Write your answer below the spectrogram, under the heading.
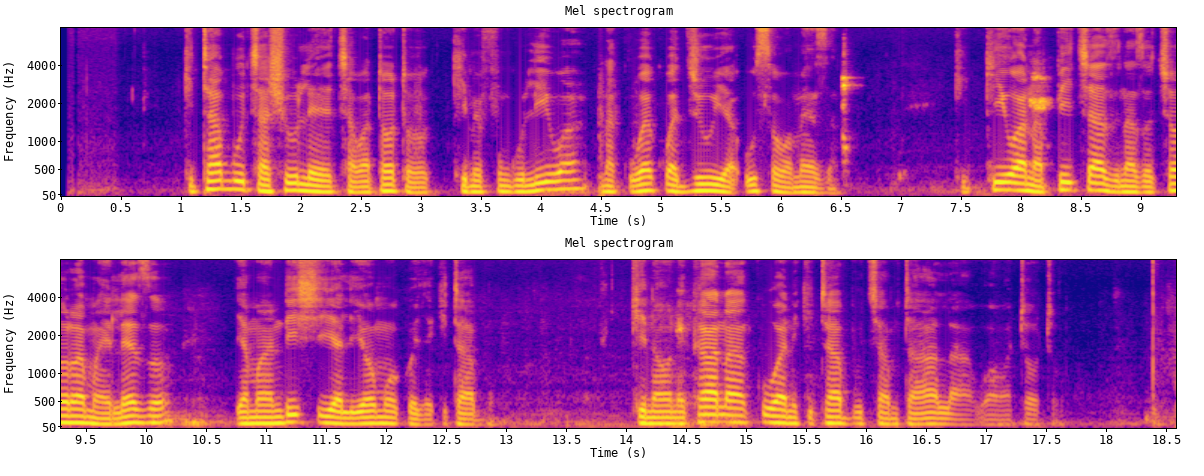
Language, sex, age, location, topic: Swahili, male, 25-35, Kisumu, education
